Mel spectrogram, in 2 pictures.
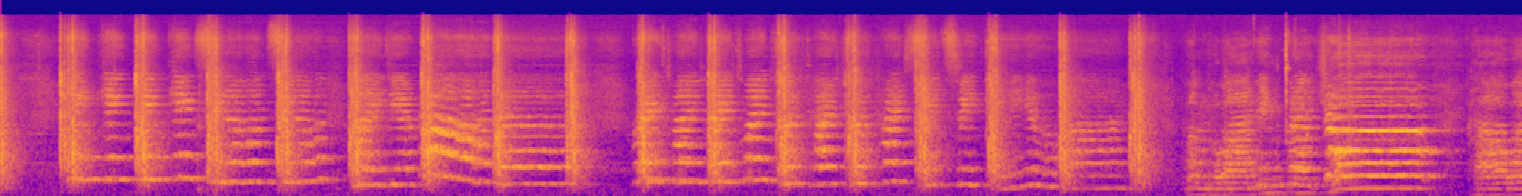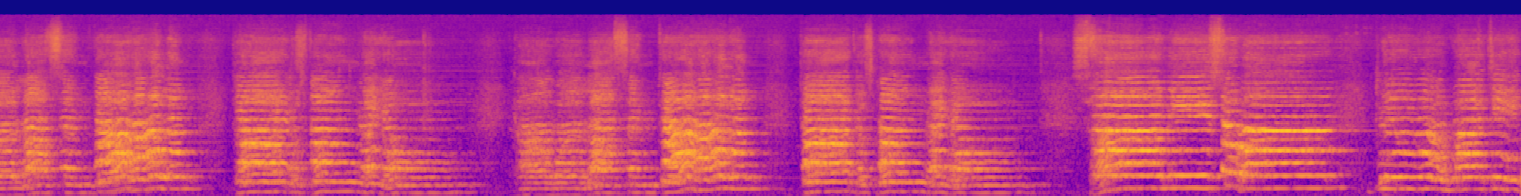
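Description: A group of voices singing unaccompanied, with rhythmic hand-clapping about twice a second for the first twelve seconds. After that the clapping stops and the singing goes on, with a lower voice part added.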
